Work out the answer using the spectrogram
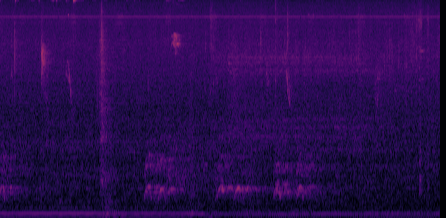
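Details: An Inca dove in a garden gives low, hollow two-note coos, repeated every second or so, over a steady low rumble of background noise.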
